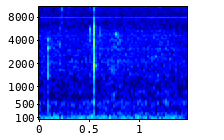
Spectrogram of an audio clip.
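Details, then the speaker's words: Acer laptop on its charger because the battery has dropped, hard drive corrupted: faint, sharp, irregular clicks over a quiet hum right after power-on, then "No bootable device". Failing hard drive; the fix is to replace it and reinstall. "apa ya kayak ada kletek-kletek gitu di hardisknya Nah ada suaranya teman-teman"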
